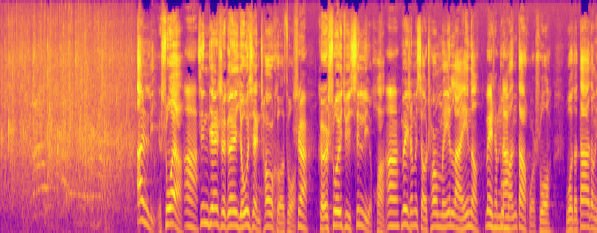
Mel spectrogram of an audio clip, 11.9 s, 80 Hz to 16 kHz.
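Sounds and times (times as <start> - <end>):
live audience applause at a traditional crosstalk comedy show: 0.0 - 3.2
speech: 2.8 - 11.9.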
